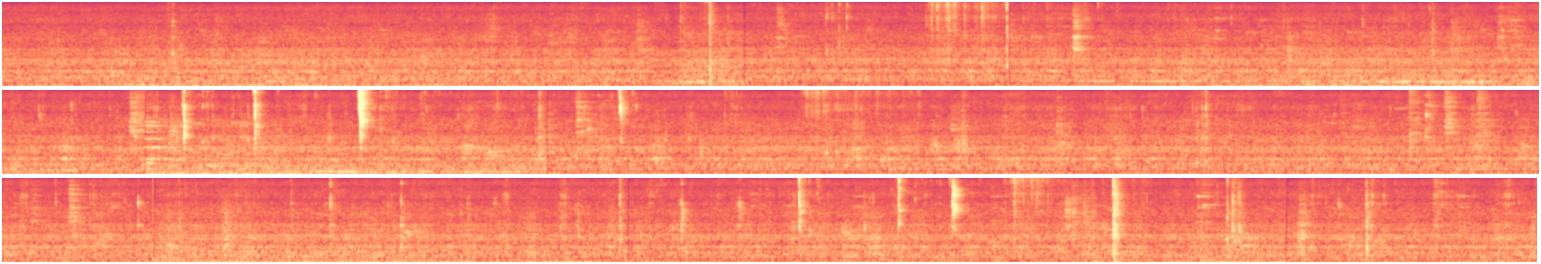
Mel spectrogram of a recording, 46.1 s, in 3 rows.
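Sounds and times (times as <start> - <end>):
steady low hum: 0.0 - 46.0
chewing crisp cake: 13.2 - 41.8
chewing crispy food: 29.4 - 41.8.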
